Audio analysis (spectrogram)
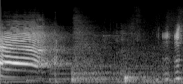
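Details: A miniature goat named Blossom, mid-delivery, gives a strong, strained bleat in the first half-second, fading into quiet shuffling and soft farm background.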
